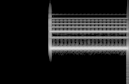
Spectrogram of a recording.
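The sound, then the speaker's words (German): A steady telephone tone heard while calling a doctor's office, starting abruptly after a brief silence and holding one constant pitch to the end. “Sie rufen bei einem Arzt an und hören Folgendes.”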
